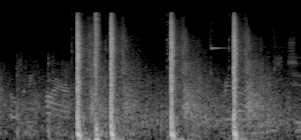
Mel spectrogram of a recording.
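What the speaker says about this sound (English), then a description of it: "Opening fire." Gunfire in the video game Apex Legends: several sharp, loud shots in an irregular burst of about five, standing out clearly over a low background.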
